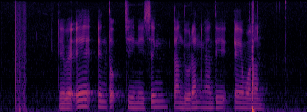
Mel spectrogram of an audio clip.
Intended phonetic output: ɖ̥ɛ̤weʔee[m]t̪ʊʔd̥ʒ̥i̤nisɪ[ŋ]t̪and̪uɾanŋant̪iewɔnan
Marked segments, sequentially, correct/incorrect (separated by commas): incorrect, correct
